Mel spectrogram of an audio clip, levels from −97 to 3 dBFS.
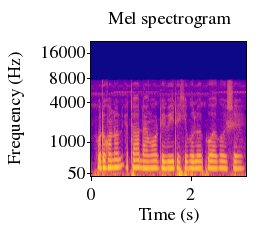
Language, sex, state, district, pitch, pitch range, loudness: Assamese, male, Assam, Sonitpur, 170 Hz, 165-180 Hz, -16 LUFS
